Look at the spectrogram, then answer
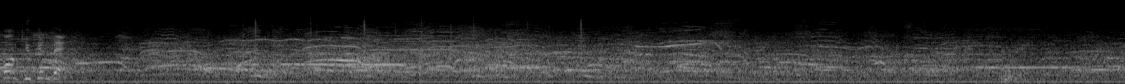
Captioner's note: applause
